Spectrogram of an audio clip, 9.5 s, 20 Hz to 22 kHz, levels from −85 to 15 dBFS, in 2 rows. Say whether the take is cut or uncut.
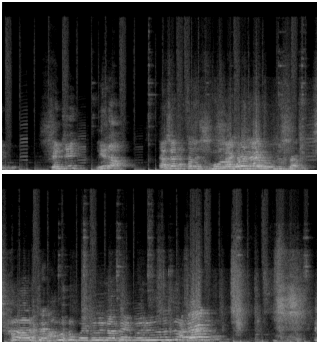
uncut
